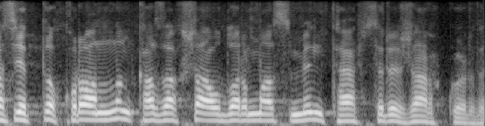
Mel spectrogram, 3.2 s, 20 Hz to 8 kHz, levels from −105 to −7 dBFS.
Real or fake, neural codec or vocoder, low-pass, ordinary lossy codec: fake; codec, 16 kHz, 8 kbps, FunCodec, trained on Chinese and English, 25 frames a second; none; none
